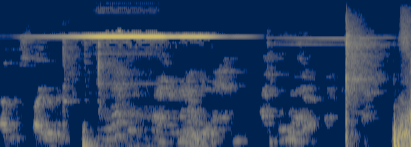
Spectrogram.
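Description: A single piercing high-pitched whistle from the video call's audio: acoustic feedback that swells up, holds for about two seconds and fades away. A sharp click follows near the end.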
